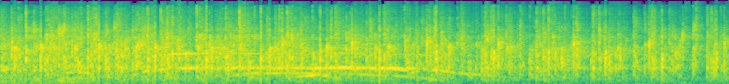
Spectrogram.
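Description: Audience applause and cheering at a stand-up comedy open mic, a dense steady wash of clapping from a close crowd, loud throughout and easing slightly toward the end.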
